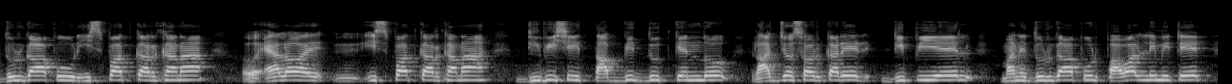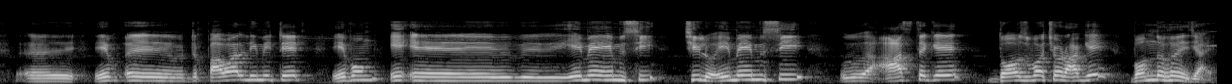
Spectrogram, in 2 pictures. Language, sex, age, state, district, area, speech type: Bengali, male, 60+, West Bengal, Paschim Bardhaman, urban, spontaneous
